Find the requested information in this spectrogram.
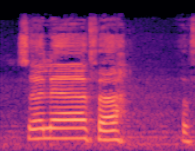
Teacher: سا ہلکا ہوتا ہے، اس میں سین کی آواز نہیں آئے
